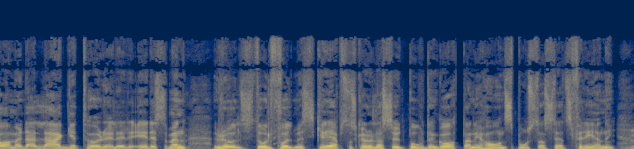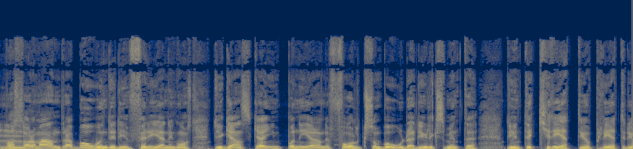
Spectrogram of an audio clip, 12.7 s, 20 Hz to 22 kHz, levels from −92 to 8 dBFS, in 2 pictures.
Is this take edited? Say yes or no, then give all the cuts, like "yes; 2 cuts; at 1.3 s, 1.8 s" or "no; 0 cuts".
no; 0 cuts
